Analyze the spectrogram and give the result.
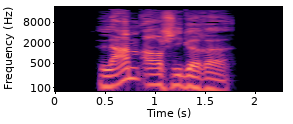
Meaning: inflection of lahmarschig: 1. strong/mixed nominative/accusative feminine singular comparative degree 2. strong nominative/accusative plural comparative degree
- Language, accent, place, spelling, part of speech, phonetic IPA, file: German, Germany, Berlin, lahmarschigere, adjective, [ˈlaːmˌʔaʁʃɪɡəʁə], De-lahmarschigere.ogg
